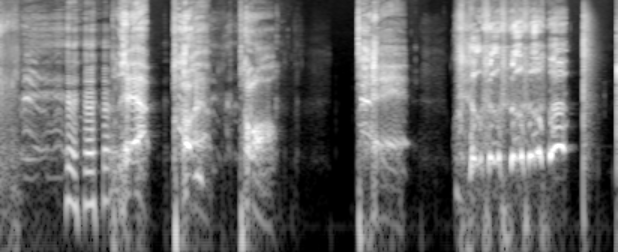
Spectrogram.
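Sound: voice imitating fart noises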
